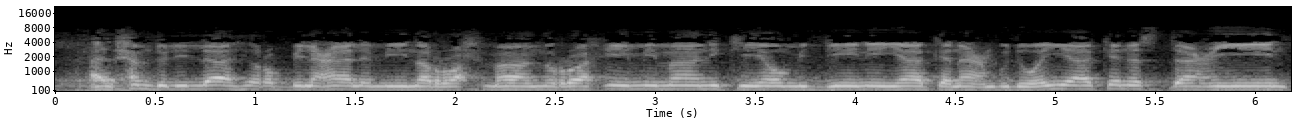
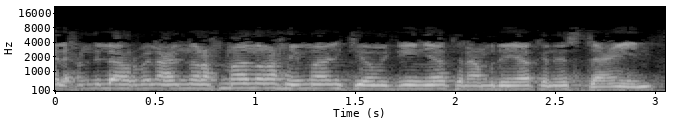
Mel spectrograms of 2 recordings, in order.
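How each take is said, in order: First: It is recited slowly and carefully. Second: It is recited quickly, in a rush.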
